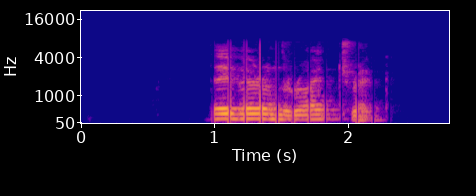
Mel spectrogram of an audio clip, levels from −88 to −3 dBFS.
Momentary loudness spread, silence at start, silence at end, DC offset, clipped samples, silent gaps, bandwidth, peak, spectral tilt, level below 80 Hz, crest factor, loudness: 14 LU; 1 s; 0.55 s; under 0.1%; under 0.1%; none; 7.6 kHz; -12 dBFS; -7 dB/octave; -62 dBFS; 18 dB; -27 LUFS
